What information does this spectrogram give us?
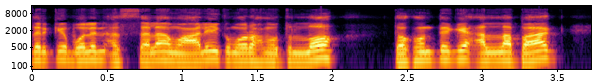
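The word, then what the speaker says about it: السلام عليكم: আসসালামু আলাইকুম এটা বলার ক্ষেত্রে আসসালামু মিমের পেশটাকে স্পষ্টভাবে উচ্চারণ করতে হয়, আলাইকুম আইনটাকেও স্পষ্টভাবে উচ্চারণ করতে হয়। কেউ কেউ বলে সালাম আলাইকুম, আসসালাম আলাইকুম, এগুলো কোনো কি না, সালাম না।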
